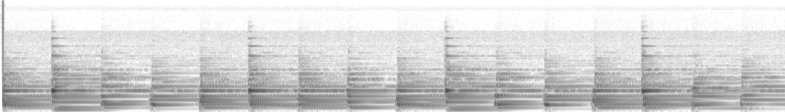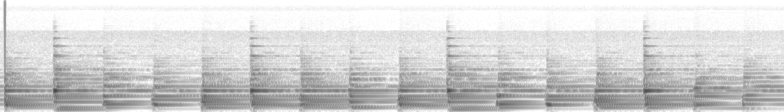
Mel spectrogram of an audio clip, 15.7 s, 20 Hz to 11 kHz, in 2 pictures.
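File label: A minor 122 BPM Piano Keys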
